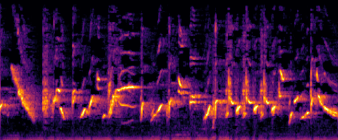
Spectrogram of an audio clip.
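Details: European goldfinch, a wild bird recently trapped, pouring out a lively, unbroken stream of sharp twittering notes, quick rising and falling slurs and short buzzy trills for over three seconds, with steady faint hum beneath.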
